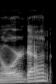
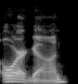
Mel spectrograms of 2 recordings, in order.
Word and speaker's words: Oregon: they have an oron it's Oregon you say Oregon like you leave out a okay so you leave out a whole syllable and I'm in the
